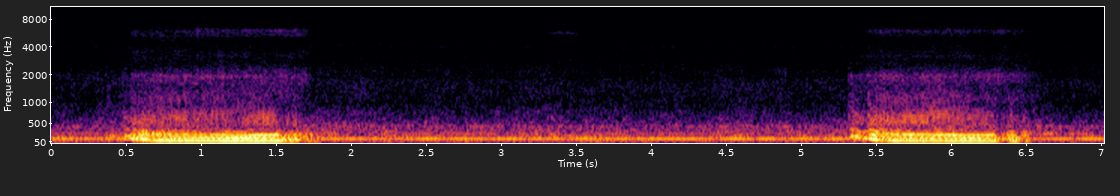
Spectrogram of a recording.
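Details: Dog snoring while napping: two deep, low-pitched rumbling snores about five seconds apart, roughly 12 a minute, over a steady background hum; snoring during sleep.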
